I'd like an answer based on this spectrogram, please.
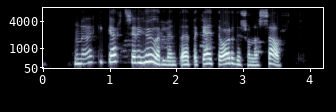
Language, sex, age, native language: Icelandic, female, 30-39, Icelandic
